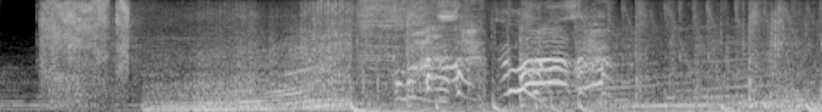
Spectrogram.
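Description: Cartoon motor scooter engines running and revving, their pitch rising, over background music.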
